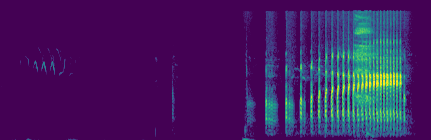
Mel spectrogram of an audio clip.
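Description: bird mating call

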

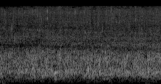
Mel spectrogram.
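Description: flowing creek water

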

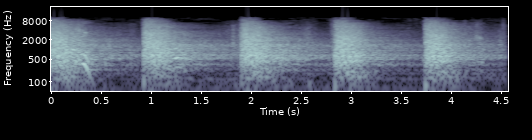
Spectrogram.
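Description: gunshot

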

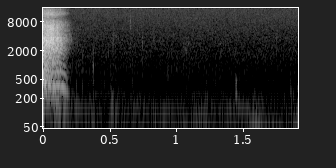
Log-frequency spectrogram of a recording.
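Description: sniffle or sneeze

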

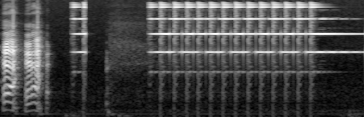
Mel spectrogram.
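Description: bell ringing

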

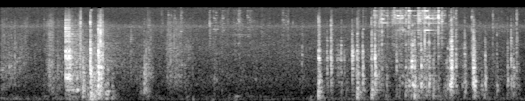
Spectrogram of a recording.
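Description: keys jangling

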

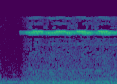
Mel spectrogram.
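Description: chirping crickets sound effect

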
